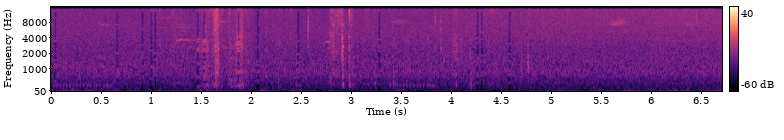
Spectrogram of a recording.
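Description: Light rustling and crackling of dry birch bark and sinew being handled while the bark roll is tied, a few short crackles in the middle, over a steady outdoor background hiss. A short low pulsing sound comes twice, a few seconds apart.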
